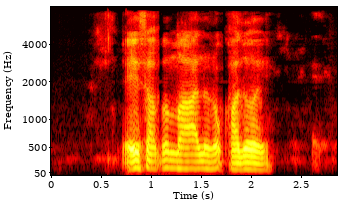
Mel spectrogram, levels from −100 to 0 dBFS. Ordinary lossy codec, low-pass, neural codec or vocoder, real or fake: AAC, 32 kbps; 7.2 kHz; codec, 16 kHz, 2 kbps, FunCodec, trained on LibriTTS, 25 frames a second; fake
